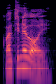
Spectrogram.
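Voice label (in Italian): "fogliata", vocabolario dialettale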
